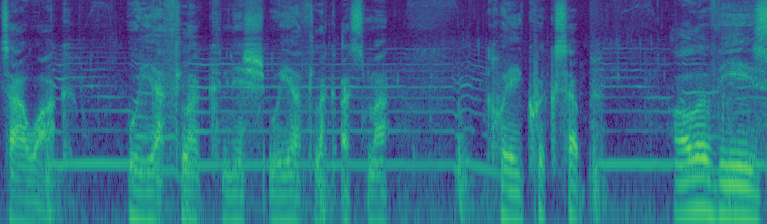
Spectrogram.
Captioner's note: speaks in Indigenous language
